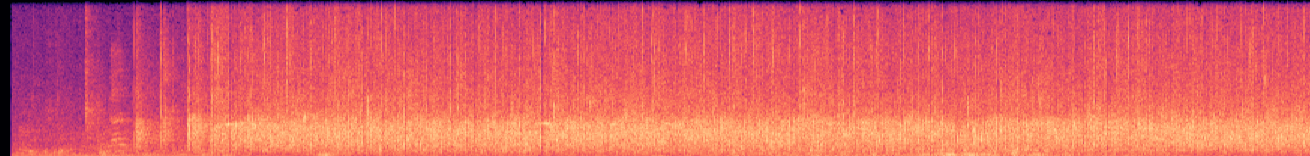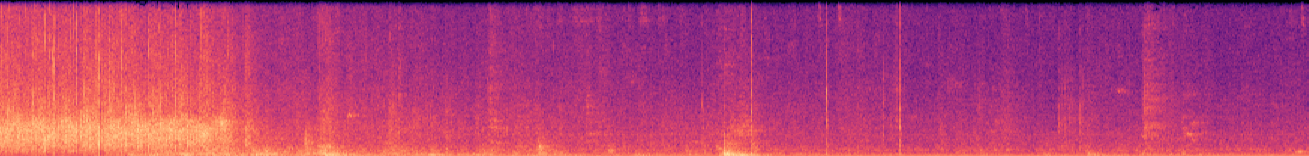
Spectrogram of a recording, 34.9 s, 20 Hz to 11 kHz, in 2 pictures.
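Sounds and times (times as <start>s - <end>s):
murmur of audience: 0.2s - 21.6s
audience applause: 1.8s - 21.4s.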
